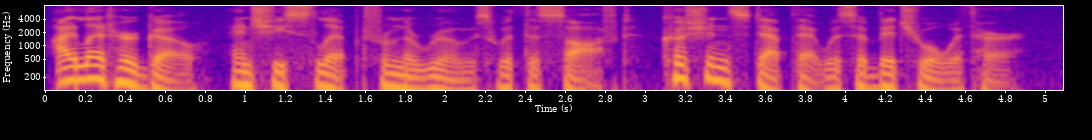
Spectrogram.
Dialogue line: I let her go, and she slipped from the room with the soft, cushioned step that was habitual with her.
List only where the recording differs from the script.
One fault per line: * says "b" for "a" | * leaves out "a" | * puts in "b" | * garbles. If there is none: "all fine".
* says "rooms" for "room"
